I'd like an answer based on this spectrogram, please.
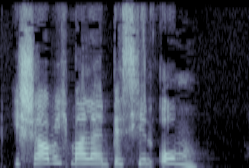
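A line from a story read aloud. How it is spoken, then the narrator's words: Called out. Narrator (German): ruft er seiner Mama zu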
